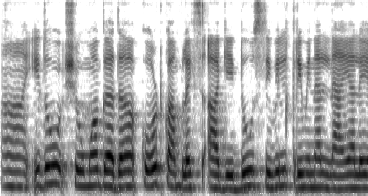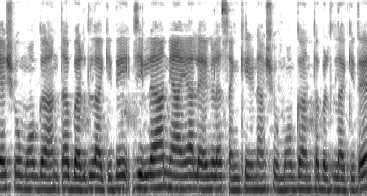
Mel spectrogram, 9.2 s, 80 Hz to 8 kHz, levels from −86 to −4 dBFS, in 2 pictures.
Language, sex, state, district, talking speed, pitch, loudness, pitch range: Kannada, female, Karnataka, Shimoga, 105 wpm, 205 Hz, -16 LUFS, 195-225 Hz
